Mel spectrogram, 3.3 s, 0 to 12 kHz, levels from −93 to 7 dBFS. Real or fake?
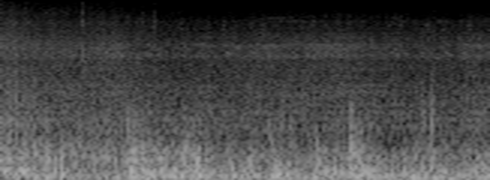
real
